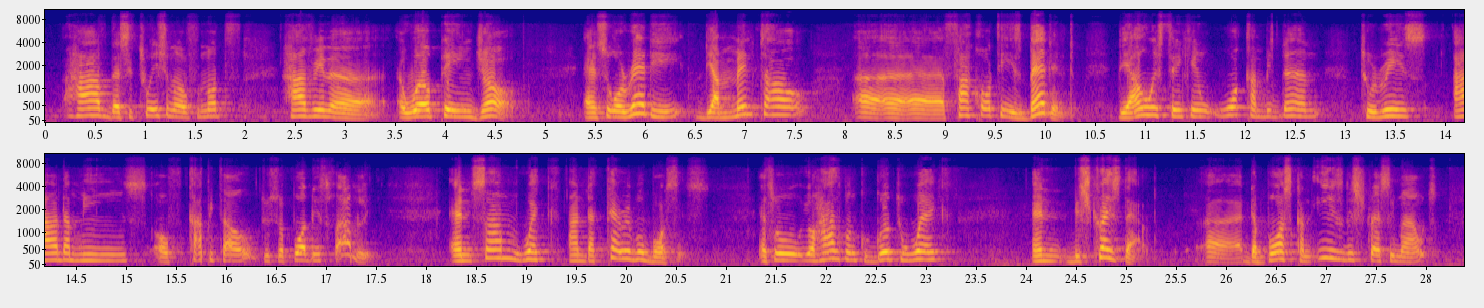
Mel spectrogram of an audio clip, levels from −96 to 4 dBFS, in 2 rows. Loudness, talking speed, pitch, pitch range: -17 LUFS, 135 wpm, 195 Hz, 170-220 Hz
